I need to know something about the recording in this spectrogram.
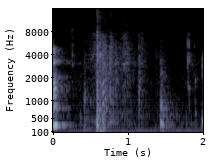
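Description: Someone handling and eating a crispy fried birria taco: a short crackly rustle about half a second in, then a few faint clicks.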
